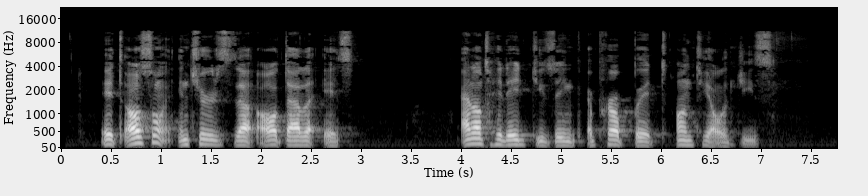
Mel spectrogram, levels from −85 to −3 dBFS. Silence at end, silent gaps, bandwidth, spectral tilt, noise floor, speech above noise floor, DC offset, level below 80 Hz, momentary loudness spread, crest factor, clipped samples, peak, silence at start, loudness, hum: 0.65 s; none; 11.5 kHz; -5 dB/octave; -73 dBFS; 50 dB; under 0.1%; -66 dBFS; 16 LU; 22 dB; under 0.1%; -2 dBFS; 0.4 s; -24 LUFS; none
